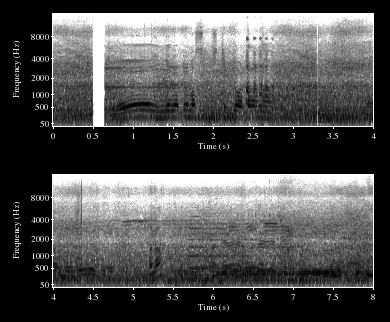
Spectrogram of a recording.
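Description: Busy street traffic, cars and motorbikes running, under men's voices talking. The whole sound cuts out for an instant about half a second in.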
